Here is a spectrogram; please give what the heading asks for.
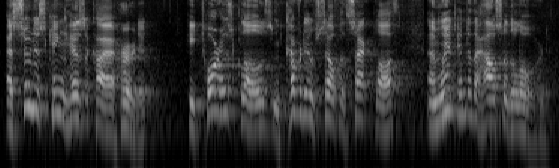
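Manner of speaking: usual speaking voice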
